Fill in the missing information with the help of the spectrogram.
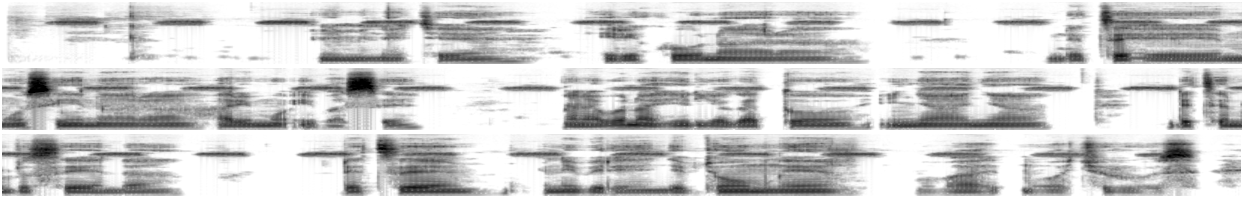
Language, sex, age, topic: Kinyarwanda, female, 18-24, agriculture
